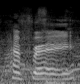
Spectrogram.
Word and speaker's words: Heffrey: That's Frey, like, okay. That's pronounced like Frey, not. Alright. Heffrey.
